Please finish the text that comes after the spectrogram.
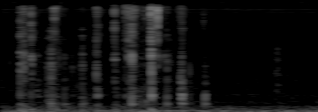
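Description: Quick clatter of keystrokes on a computer keyboard while entering project commands, a close, irregular burst of taps that thins out toward the end.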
